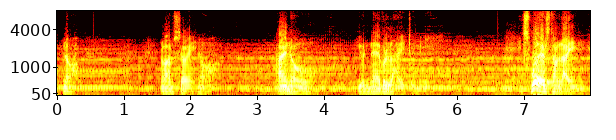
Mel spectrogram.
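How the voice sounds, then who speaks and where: An actor playing a cold, manipulative husband with a deliberate, insinuating manner, in a 1940s radio drama style. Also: male voice, deep voice, lively intonation, over music, full character voice. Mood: coldly menacing. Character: cold, domineering, manipulative husband, smoothly cruel.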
